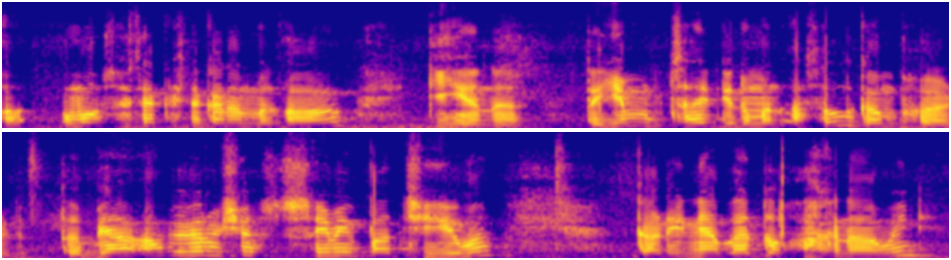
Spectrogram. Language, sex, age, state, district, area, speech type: Kashmiri, male, 45-60, Jammu and Kashmir, Budgam, urban, spontaneous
